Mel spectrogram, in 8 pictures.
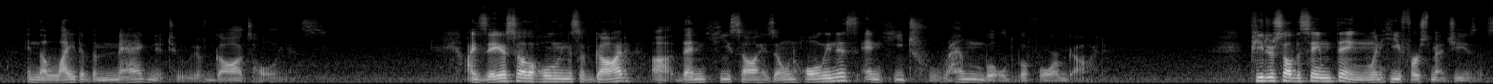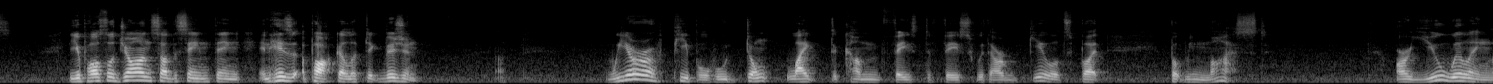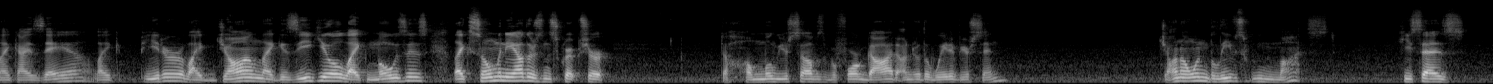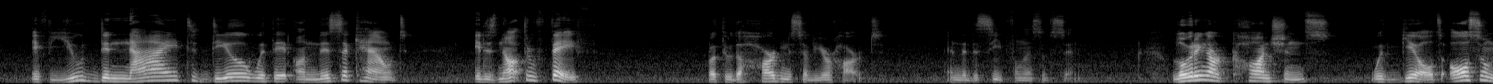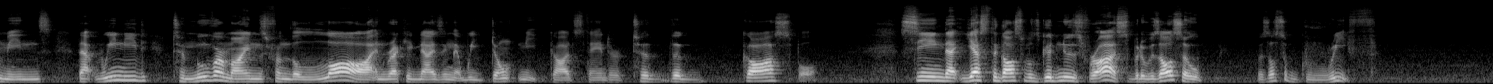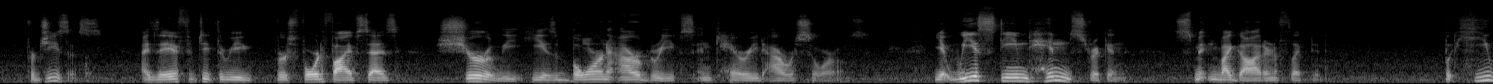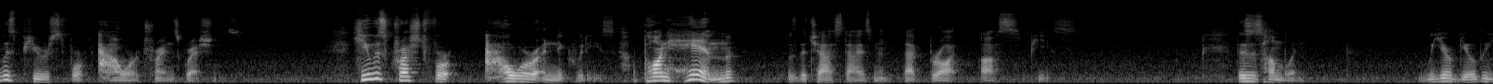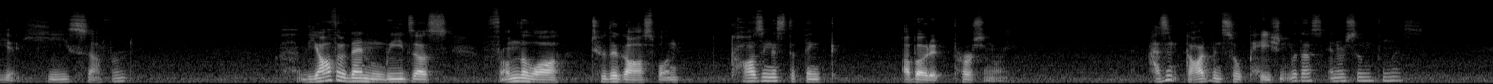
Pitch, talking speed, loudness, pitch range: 125 Hz, 135 wpm, -22 LUFS, 110-155 Hz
